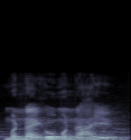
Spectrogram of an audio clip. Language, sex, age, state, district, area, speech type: Bodo, male, 45-60, Assam, Chirang, urban, spontaneous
